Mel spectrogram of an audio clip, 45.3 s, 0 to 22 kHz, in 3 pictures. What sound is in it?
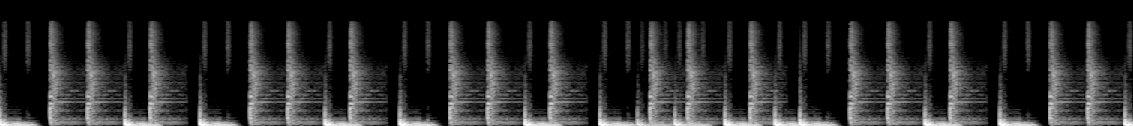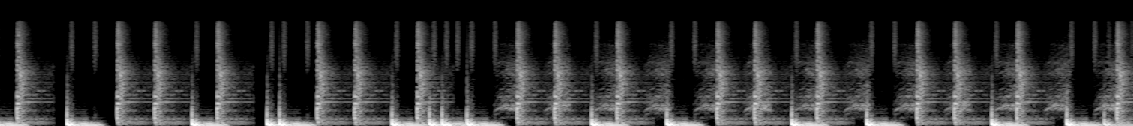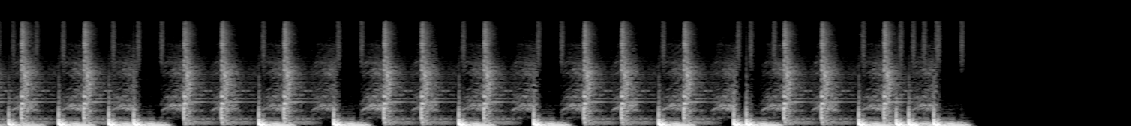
East Coast Drum Loop Tempo 90 - Nova Sound
Sound, hip, FX, percs, Drum, dance, r, drums, groovy, Nova, 90, funky, beats, NovaSound, Coast, rubbish, East, b, sandyrb, SoundNova, Loop, Tempo, beat, hop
